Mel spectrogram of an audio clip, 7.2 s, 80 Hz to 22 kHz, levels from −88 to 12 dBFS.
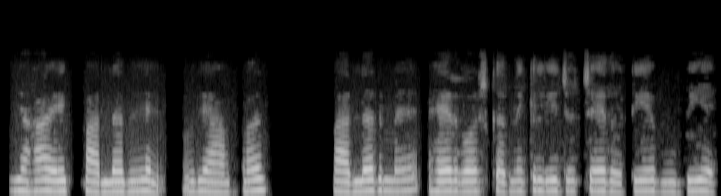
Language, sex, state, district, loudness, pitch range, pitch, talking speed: Hindi, female, Maharashtra, Aurangabad, -16 LUFS, 195-210 Hz, 205 Hz, 175 wpm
